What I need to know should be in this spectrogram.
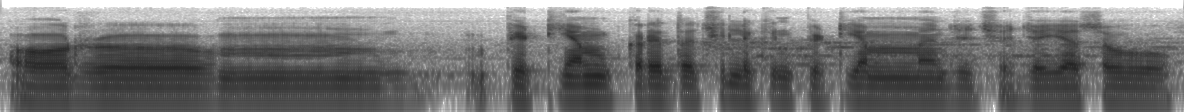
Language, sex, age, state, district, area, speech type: Maithili, male, 45-60, Bihar, Araria, rural, spontaneous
